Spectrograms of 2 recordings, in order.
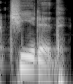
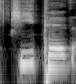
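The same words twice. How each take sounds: First: "cheated" with a tapped R sound, "chee-red"; casual "cheated", T turned into a quick tap; conversational T as R. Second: "cheated" with a clear T, "chee-ted"; official pronunciation. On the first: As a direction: flap the middle T of "cheated". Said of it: "la suelen pronunciar como R". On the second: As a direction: pronounce the T in "cheated" fully. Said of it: "La pronunciación oficial es". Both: Shown as a demonstration.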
